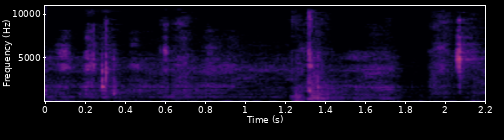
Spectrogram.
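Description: Handling noise as a camera is moved about and set down on a desk: a few knocks and rustles over a low rumble, the loudest knock about a second and a third in.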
